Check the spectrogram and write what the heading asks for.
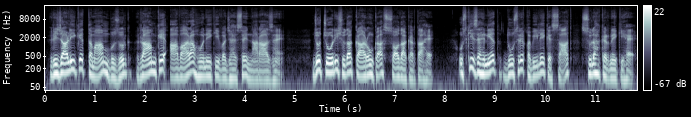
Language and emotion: Urdu, neutral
